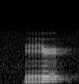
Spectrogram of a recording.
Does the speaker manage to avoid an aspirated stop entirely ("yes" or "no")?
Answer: yes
